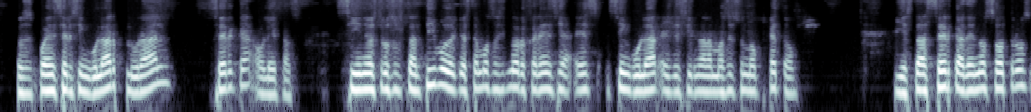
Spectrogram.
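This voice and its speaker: A man's voice: fairly high pitch, dark tone, no echo. A man teaching an online English grammar lesson, explaining patiently with frequent fillers and restarts.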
